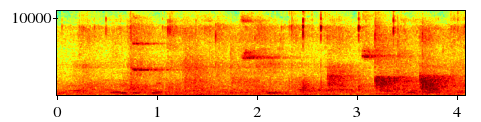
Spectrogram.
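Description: Table tennis balls clicking off tables and bats across a busy sports hall: a few scattered high pings, over a background of voices. Near the end come a few short, louder rushing noises.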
